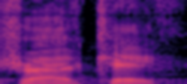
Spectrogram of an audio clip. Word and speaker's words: TravQue: TravQue? It's crazy. You got it right. A lot of people, they say TravQue. I done heard it all. Trust me. TravQ? I done heard TravQue.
